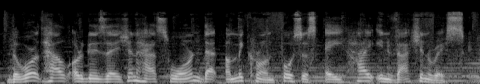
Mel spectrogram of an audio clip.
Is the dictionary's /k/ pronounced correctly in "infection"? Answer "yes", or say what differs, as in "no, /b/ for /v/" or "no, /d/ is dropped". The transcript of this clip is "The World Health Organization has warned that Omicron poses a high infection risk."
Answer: no, /k/ is dropped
